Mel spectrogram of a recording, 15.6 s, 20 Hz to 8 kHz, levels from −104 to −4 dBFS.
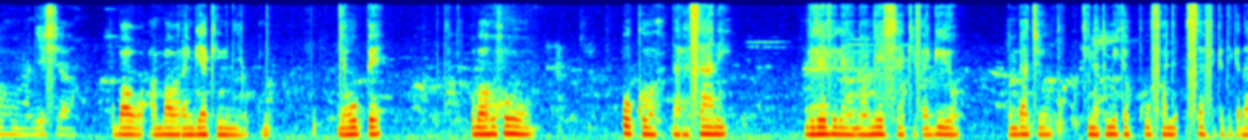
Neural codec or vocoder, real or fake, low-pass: none; real; 7.2 kHz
